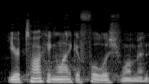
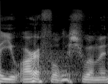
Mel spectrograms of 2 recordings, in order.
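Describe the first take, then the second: First: "talking" stressed, then falling away. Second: "are" stressed as a flat accusation. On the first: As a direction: put the weight on "talking like". Contrasts what Job did say. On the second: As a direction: put the weight on "are". Contrasts what Job didn't say. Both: Retold or imitated.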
